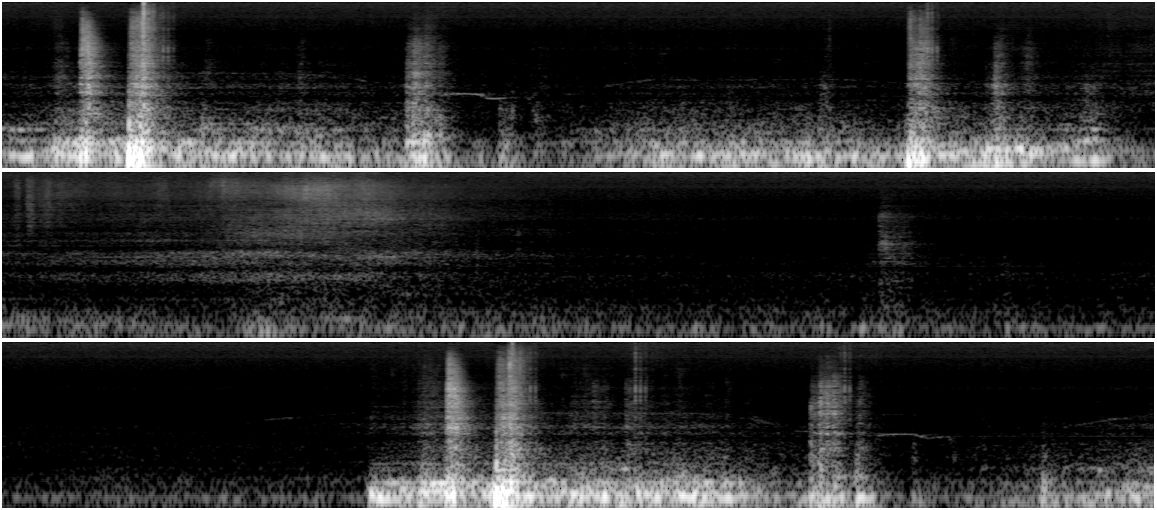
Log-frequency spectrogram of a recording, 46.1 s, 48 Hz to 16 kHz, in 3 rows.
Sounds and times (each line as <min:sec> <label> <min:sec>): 0:00.0 forklift (rumbling, creaking) 0:24.2
0:35.6 forklift (rumbling, creaking) 0:46.1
